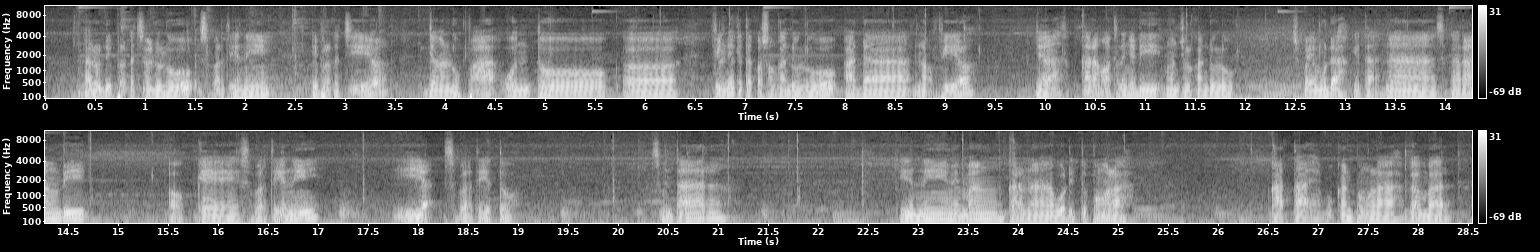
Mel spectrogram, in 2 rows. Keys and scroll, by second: 23.0 ctrl+z.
